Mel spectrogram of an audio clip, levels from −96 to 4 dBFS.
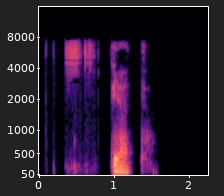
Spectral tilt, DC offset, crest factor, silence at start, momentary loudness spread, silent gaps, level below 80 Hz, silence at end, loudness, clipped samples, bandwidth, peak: -5.5 dB/octave; under 0.1%; 24 dB; 0.35 s; 23 LU; 0.81-0.94 s, 1.28-1.35 s; -52 dBFS; 0.85 s; -22 LUFS; under 0.1%; 8 kHz; -2 dBFS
